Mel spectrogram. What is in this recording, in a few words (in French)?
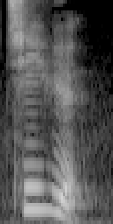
Juillet Mandarin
